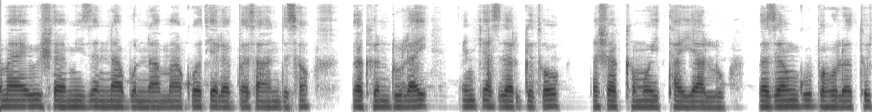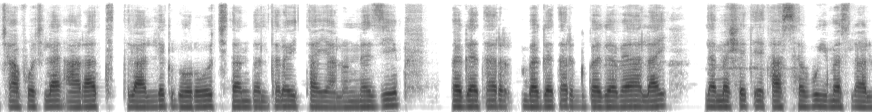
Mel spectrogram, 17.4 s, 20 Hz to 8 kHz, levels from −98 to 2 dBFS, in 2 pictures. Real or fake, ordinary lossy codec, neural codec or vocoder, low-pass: real; AAC, 48 kbps; none; 7.2 kHz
